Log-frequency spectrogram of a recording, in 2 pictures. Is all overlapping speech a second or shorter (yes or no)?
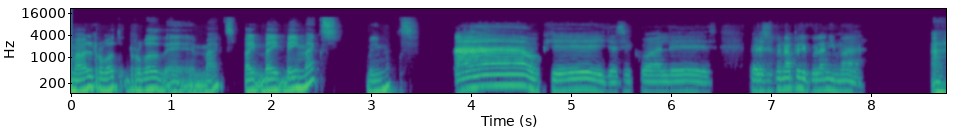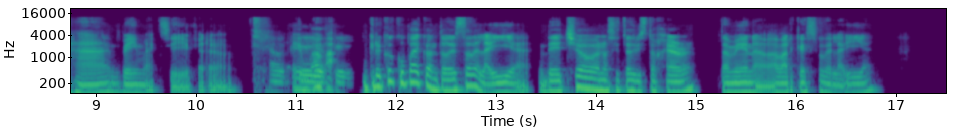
yes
